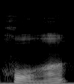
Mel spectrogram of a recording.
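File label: "huo", Mandarin Chinese, tone 3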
